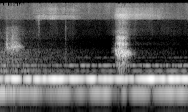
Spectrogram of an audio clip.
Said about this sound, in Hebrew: כמה נשימות ככה עמוקות. ועם הנשימה אני כבר מקיימת את חוק הכסף הראשון שהוא חוק הזרימה.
